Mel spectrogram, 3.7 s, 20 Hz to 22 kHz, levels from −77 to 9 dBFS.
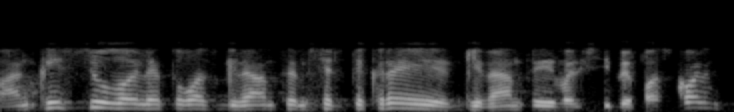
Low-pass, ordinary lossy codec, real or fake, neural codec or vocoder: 7.2 kHz; MP3, 32 kbps; real; none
